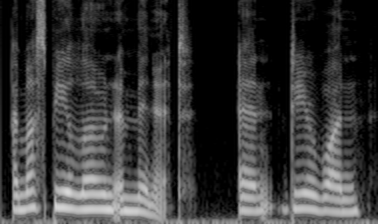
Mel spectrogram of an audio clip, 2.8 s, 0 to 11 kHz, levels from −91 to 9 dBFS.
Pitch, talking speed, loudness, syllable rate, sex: 205 Hz, 150 wpm, -16 LUFS, 6.2 syllables/s, female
